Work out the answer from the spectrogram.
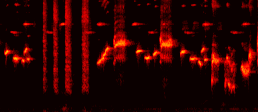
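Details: Kretekan song of the white-rumped shama used to stir other birds' fighting spirit: loud crackling bursts mixed with varied whistled notes and short rising slurs, delivered in quick succession.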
